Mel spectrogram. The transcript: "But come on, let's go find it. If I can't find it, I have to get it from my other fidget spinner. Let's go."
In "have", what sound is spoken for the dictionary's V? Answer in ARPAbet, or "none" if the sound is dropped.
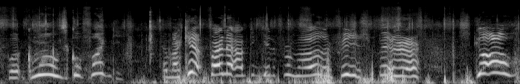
F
